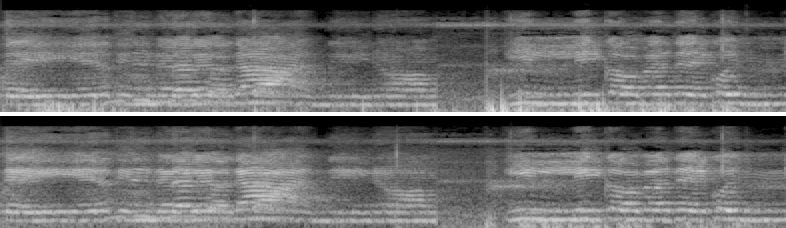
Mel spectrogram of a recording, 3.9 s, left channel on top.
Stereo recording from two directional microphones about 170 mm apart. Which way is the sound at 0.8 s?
Centre (ahead or behind).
